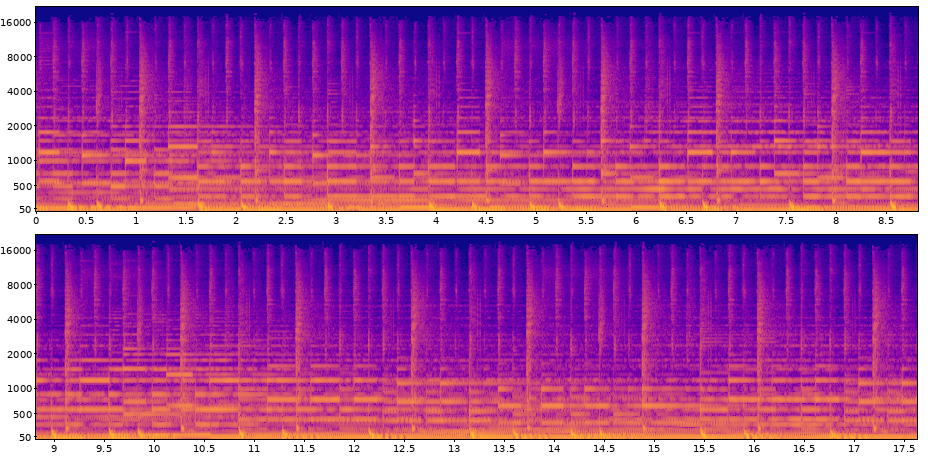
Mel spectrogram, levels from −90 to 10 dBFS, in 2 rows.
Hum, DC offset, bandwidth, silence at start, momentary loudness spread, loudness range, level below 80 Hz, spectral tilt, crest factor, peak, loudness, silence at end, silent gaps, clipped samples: none; under 0.1%; 16 kHz; 0 s; 3 LU; 1 LU; -16 dBFS; -6 dB/octave; 14 dB; 0 dBFS; -17 LUFS; 0 s; none; under 0.1%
